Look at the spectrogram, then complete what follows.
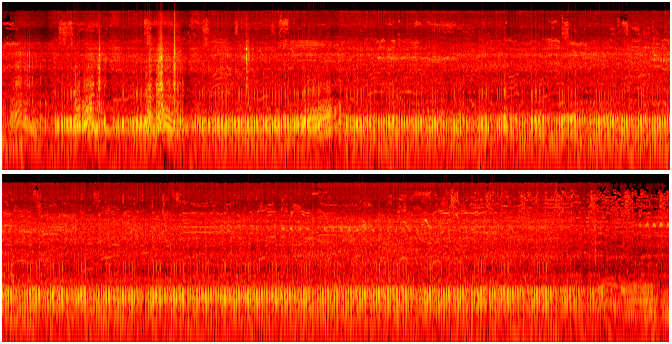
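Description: Superbike engines running in a group, with a few revs that rise and fall in the first seven seconds, then a steady idle; people talk over them.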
